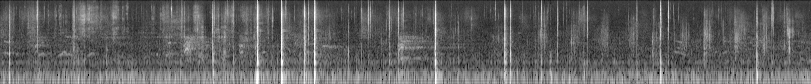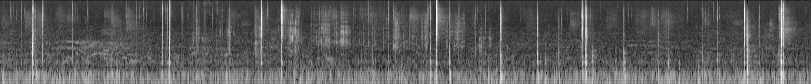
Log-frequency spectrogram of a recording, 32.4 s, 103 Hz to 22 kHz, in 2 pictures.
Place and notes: {"title": "Rolley Lake Trail, Mission, BC, Canada - Campfire at dusk", "date": "2020-10-03 18:43:00", "description": "Recorded on a Zoom H5 during an overnight camping trip.", "latitude": "49.25", "longitude": "-122.38", "altitude": "253", "timezone": "America/Vancouver"}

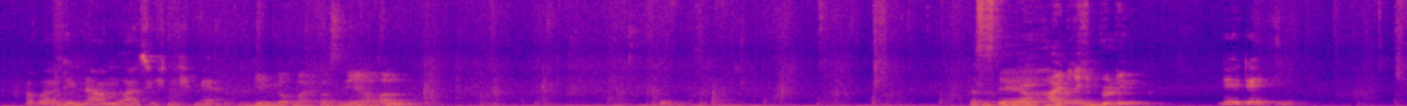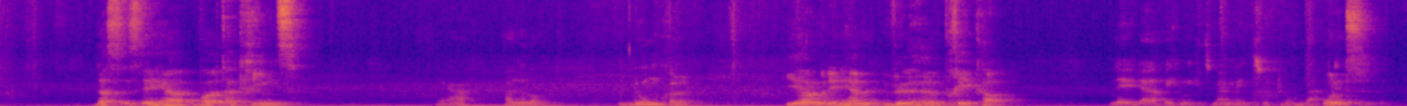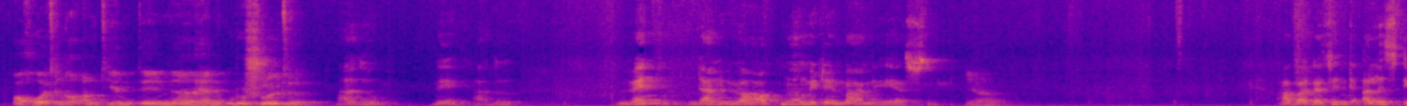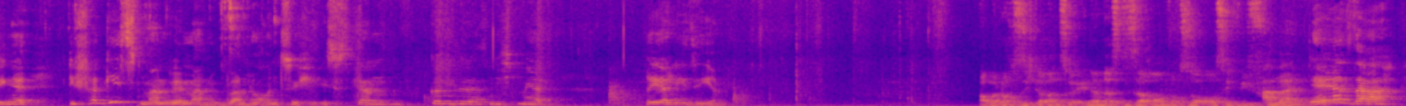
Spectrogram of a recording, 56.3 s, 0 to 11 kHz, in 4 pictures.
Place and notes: {"title": "Sitzungssaal Amtshaus Pelkum, Hamm, Germany - Ilsemarie von Scheven talks local history in situ", "date": "2014-11-04 11:50:00", "description": "Finally we enter the boardroom: \"This is the only room that has remained exactly the same as before... here I feel at home!!!\" Mrs von Scheven had prepared two short texts which she reads for us in the meeting room.\nZuletzt betreten wir den Sitzungsraum: “Also dies ist der einzige Raum, der genauso geblieben ist wie früher… hier fühle ich mich zu Hause!!” Frau von Scheven hatte zwei kurze Texte vorbereitet, die sie uns im Sitzungssaal vorliest.", "latitude": "51.64", "longitude": "7.75", "altitude": "63", "timezone": "Europe/Berlin"}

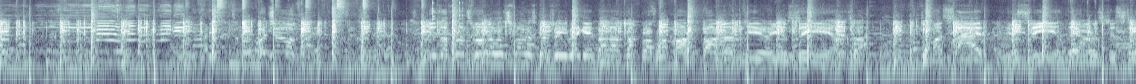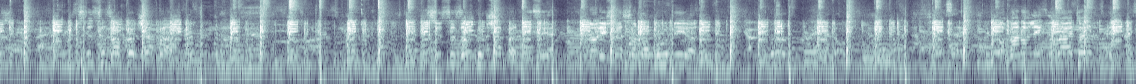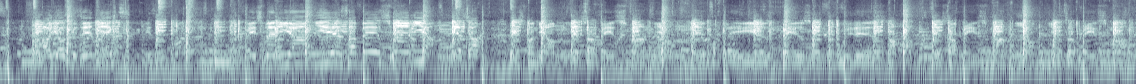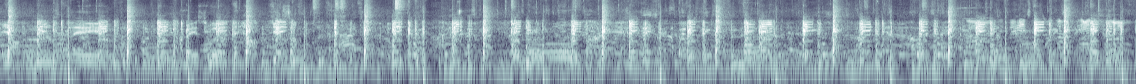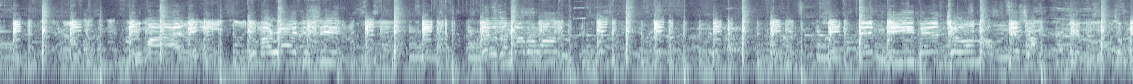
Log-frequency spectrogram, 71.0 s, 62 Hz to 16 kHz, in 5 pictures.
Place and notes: {"title": "berlin: hobrechtbrücke - the city, the country & me: country & reggae band", "date": "2012-06-21 22:09:00", "description": "country & reggae band during fête de la musique (day of music)\nthe city, the country & me: june 21, 2012", "latitude": "52.49", "longitude": "13.43", "altitude": "41", "timezone": "Europe/Berlin"}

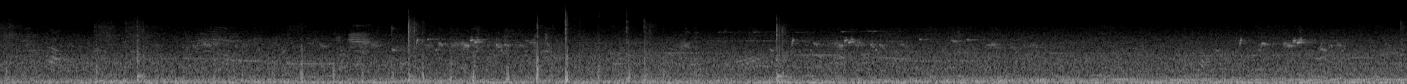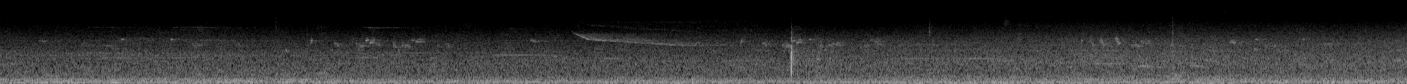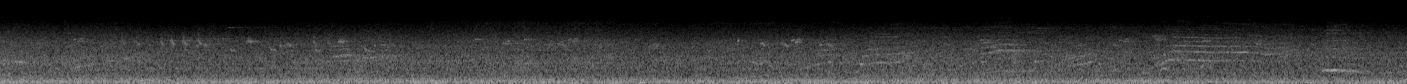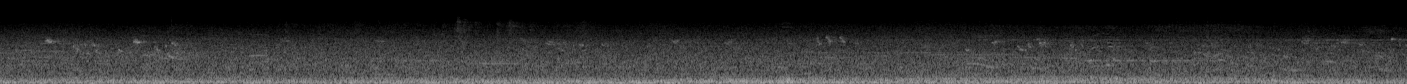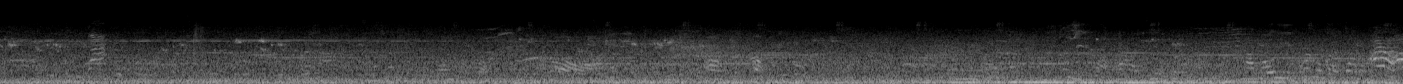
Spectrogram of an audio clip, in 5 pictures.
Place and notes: {"title": "二二八和平紀念公園, Sanchong Dist., New Taipei City - in the Park", "date": "2012-03-15 16:56:00", "description": "in the Park, Traffic Sound, birds sound\nZoom H4n +Rode NT4", "latitude": "25.07", "longitude": "121.49", "altitude": "5", "timezone": "Asia/Taipei"}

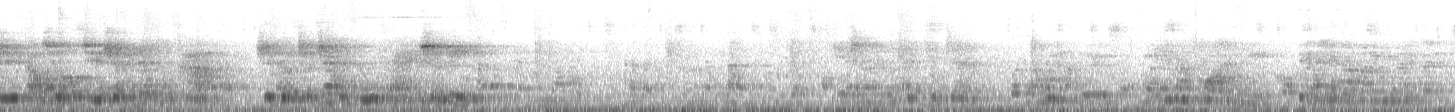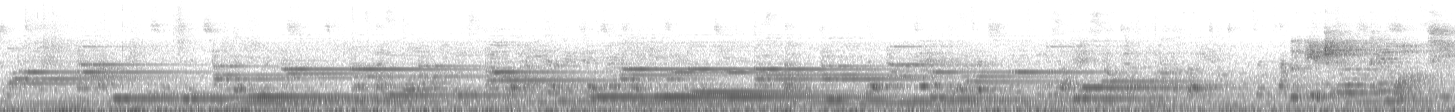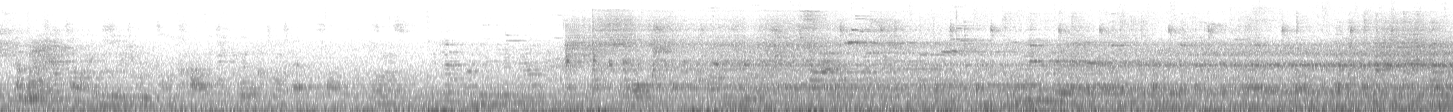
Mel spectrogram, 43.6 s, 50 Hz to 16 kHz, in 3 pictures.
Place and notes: {"title": "Orange Line (KMRT), Fongshan, Kaohsiung City - Take the MRT", "date": "2018-03-30 10:05:00", "description": "Take the MRT, In-car message broadcasting", "latitude": "22.62", "longitude": "120.37", "altitude": "20", "timezone": "Asia/Taipei"}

